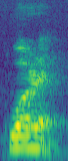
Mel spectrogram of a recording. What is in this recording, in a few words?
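"quarrel", Nigerian Pidgin, male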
